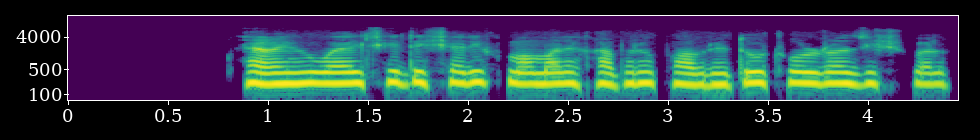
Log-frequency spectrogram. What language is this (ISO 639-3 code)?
pus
